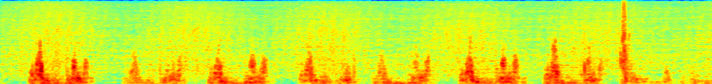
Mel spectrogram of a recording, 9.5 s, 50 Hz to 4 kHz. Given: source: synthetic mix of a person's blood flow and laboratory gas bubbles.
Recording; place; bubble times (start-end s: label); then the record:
Doppler ultrasound of blood flow; precordium
7.75-7.83 s: bubbles
8.23-8.40 s: bubbles
From the record:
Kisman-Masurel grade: 112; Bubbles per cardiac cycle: 1 to 2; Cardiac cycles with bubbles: 1 to 10%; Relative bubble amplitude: moderate (0.250 to 0.450); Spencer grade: 1 (occasional bubble signal discernible with the cardiac motion signal, with majority of cardiac periods free of bubbles); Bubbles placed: only in the low amplitude regions of the cardiac cycle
